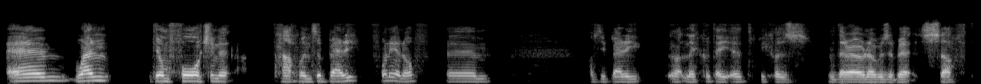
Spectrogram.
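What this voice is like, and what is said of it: Regional English accent, not Hull. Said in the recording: “everybody will know from your accent that you're not from Hull”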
